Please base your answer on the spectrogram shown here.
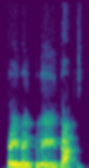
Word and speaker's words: phthalo: Phthalo blue. There's two blues in your paint kit. One is spelled PHT, halo. Like a little halo on your head.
